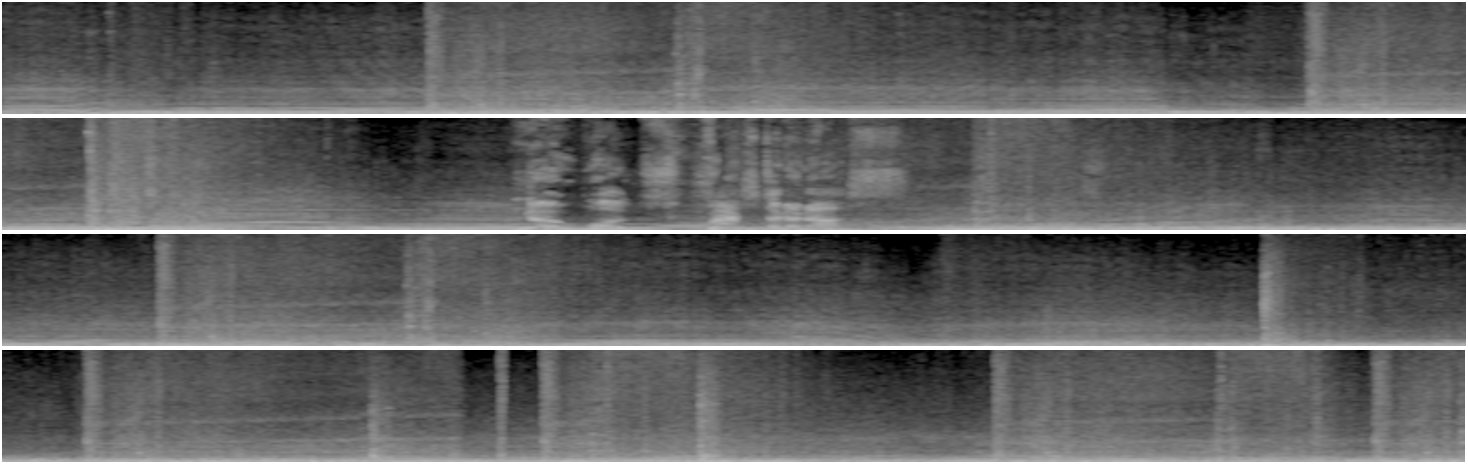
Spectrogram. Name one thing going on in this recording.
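A racing car's engine roars and whines, rising and falling in pitch as it speeds up and slows down.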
